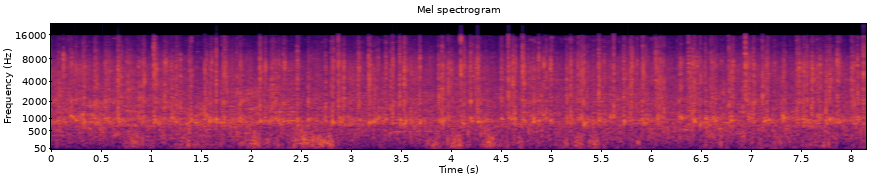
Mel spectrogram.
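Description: Hooves of several mounted police horses trotting on an asphalt street, many overlapping clip-clop strikes in a dense, irregular clatter.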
